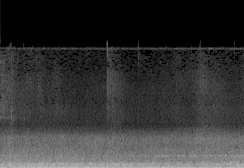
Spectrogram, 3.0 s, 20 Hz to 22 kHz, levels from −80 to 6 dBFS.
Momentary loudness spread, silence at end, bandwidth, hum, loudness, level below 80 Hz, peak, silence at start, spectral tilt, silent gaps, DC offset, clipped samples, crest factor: 2 LU; 0 s; 16.5 kHz; none; -22 LUFS; -20 dBFS; -6 dBFS; 0 s; -6 dB/octave; none; under 0.1%; under 0.1%; 12 dB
